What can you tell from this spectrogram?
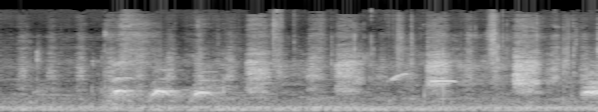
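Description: American bully dogs sniffing and panting in short repeated breaths, with several brief high whimpers.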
